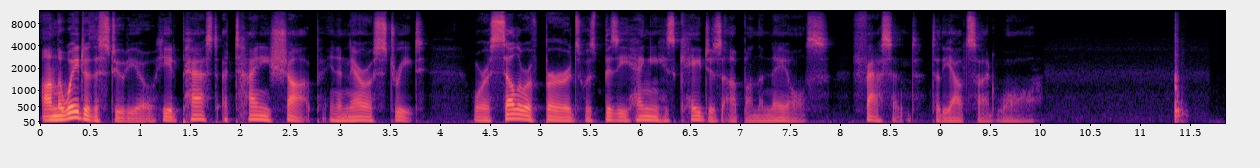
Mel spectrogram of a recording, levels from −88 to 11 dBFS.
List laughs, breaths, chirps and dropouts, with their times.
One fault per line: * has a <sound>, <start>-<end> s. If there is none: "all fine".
* has a thud, 11.3-11.5 s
